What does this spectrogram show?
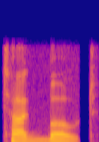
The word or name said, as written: tugboat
